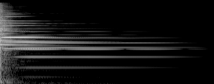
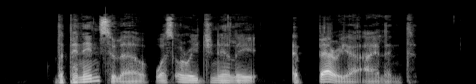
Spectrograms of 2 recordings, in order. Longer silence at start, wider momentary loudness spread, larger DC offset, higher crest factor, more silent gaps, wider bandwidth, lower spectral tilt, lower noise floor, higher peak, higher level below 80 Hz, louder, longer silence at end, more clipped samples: second, 0 s vs 0.55 s; first, 23 LU vs 18 LU; neither; about the same, 20 dB vs 20 dB; neither; first, 19 kHz vs 16 kHz; second, 3.5 dB/octave vs -4 dB/octave; second, -53 dBFS vs -69 dBFS; about the same, 0 dBFS vs 0 dBFS; second, -64 dBFS vs -38 dBFS; first, -14 LUFS vs -18 LUFS; first, 1 s vs 0.6 s; neither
